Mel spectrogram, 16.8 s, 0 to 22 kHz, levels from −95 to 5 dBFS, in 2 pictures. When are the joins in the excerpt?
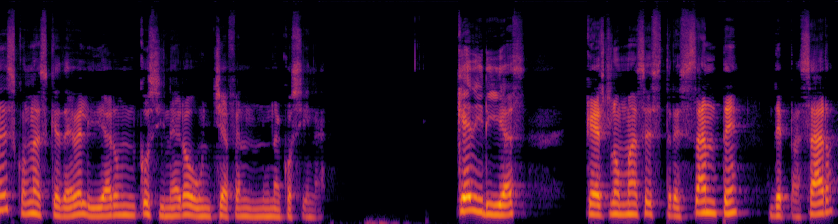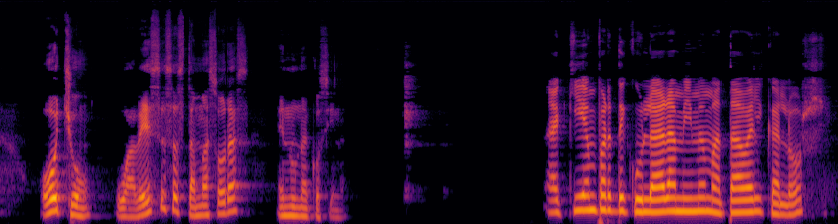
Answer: cut 1; at 13.8 s

